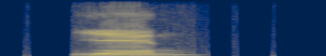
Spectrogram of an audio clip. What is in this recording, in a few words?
"ian" Mandarin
